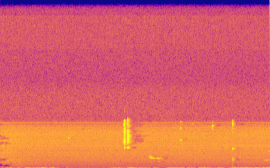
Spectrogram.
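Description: Computer mouse clicks, a few faint isolated clicks over a steady low hum in a quiet room.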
